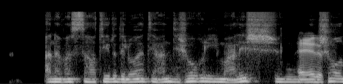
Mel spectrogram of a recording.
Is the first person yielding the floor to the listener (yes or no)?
no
